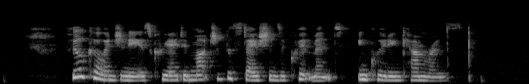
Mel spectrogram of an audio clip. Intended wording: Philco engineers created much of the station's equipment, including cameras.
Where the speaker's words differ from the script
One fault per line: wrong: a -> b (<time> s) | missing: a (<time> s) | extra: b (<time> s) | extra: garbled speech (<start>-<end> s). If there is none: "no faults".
no faults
